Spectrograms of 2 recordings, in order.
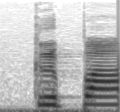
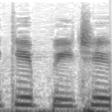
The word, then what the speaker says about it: कृपा: इसके बहुत सारे शब्द होते हैं, जैसे कृष्ण है, कृपा है, दृश्य है, और इसका जो उच्चारण होता है वो री होता है, री, कृष्ण।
